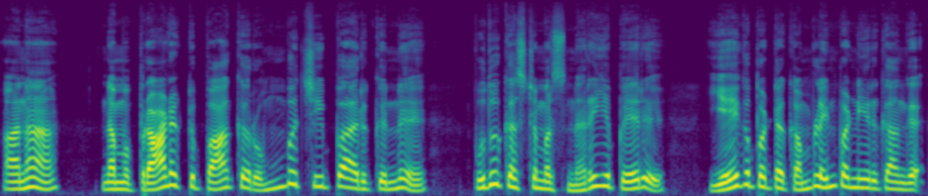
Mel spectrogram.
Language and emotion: Tamil, sad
